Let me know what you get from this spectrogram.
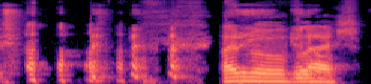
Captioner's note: both laughing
